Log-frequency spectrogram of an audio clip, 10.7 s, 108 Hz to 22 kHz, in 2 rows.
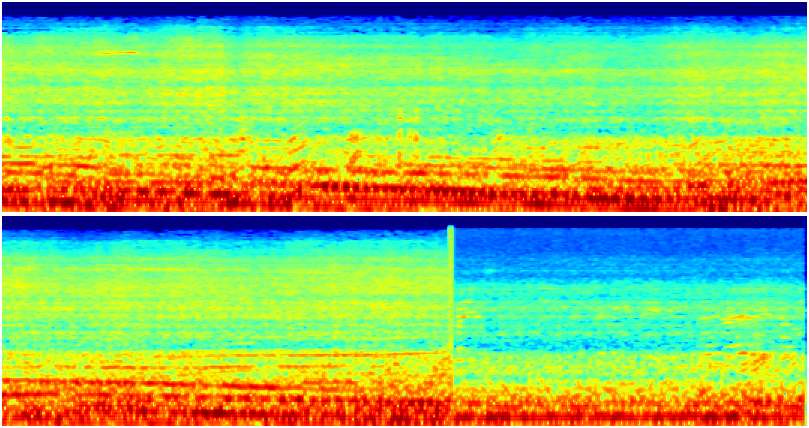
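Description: Several 600cc racing motorcycles running together as the pack rides past, their overlapping engine notes rising and falling. About eight seconds in the sound changes abruptly to a duller, steadier engine note from the bikes waiting on the start grid.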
